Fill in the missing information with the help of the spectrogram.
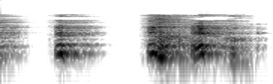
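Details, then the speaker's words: Adult's brief series of loud, harsh dry coughs with no wet or rattling sound; a lifelong dry cough since childhood, attributed to a dry throat, and not coronavirus. "I've got a very loud, dry cough that you can listen back to every episode of Jabber Talk on Colourful Radio, and you will hear I'll suddenly go into a coughing fit."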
